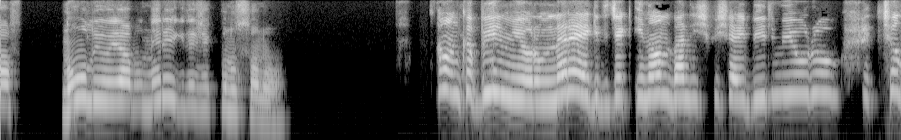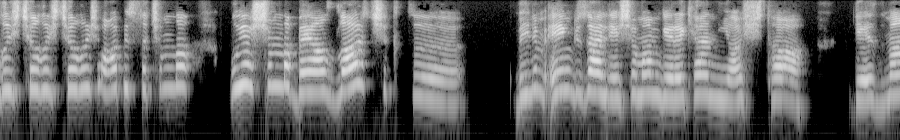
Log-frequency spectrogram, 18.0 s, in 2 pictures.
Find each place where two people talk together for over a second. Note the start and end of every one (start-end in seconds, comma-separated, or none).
none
